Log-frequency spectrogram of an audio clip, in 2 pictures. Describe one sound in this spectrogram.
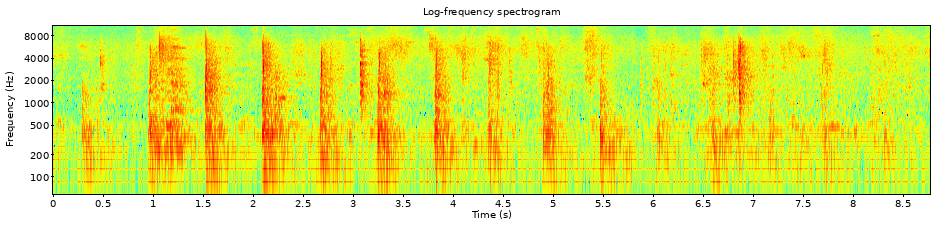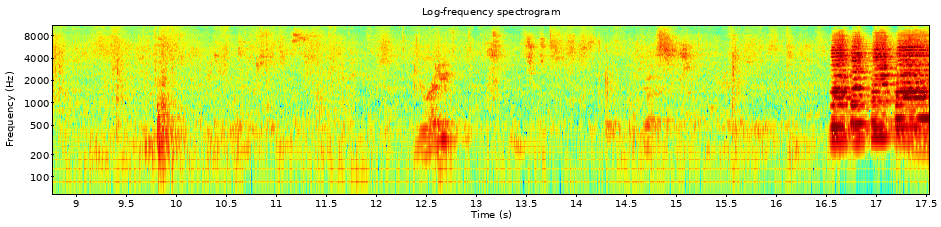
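Dancers slap their thighs and shoes in a quick rhythm.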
